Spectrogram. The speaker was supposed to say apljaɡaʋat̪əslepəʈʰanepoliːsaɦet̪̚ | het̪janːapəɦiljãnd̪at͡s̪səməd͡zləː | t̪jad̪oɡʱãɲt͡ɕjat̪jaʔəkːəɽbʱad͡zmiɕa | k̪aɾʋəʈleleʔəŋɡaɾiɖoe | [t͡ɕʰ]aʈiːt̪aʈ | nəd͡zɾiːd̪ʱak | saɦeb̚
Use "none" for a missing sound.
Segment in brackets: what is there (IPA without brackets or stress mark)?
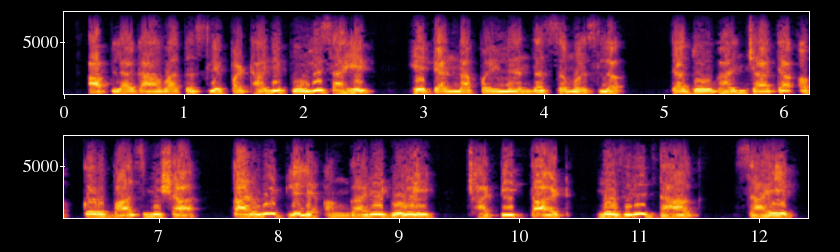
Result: t͡ɕʰ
